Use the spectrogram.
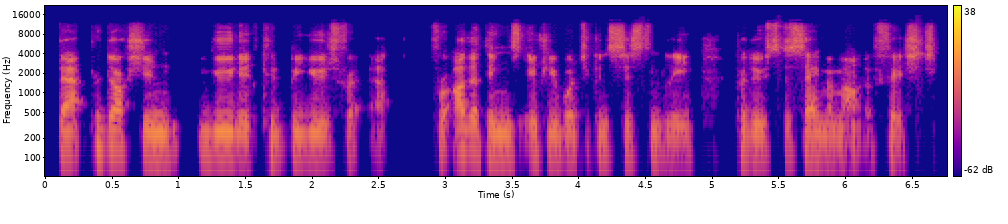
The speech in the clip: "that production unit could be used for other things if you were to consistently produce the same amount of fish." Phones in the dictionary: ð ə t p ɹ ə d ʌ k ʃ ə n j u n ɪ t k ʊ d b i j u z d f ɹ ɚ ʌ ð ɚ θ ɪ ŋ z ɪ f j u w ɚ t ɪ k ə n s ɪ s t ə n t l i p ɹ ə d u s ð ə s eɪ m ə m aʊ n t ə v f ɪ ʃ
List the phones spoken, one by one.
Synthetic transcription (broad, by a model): ð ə t p ɹ ə d ʌ k ʃ ə n j u n ɪ t k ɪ d b i j u z d f ɹ ɚ ʌ ð ɚ θ ɪ ŋ z ɪ f j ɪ w ɚ t ɪ k ə n s ɪ s t ə n t l i p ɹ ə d u s ð ə s eɪ m ə m aʊ n t ə v f ɪ ʃ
